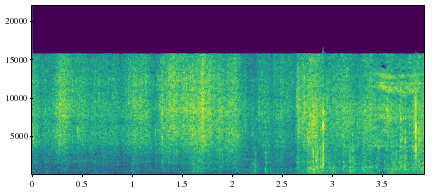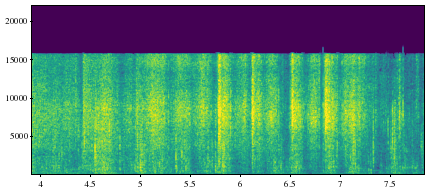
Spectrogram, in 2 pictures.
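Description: Thin plastic bag crinkling and rustling as it is handled, with a dense run of crackles from about three seconds in.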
